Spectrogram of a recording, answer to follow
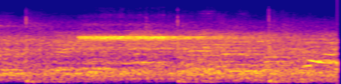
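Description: Volleyball bounced on the hardwood gym floor before a serve, three dull thuds, with a steady high whistle tone lasting about a second between them: the referee's whistle that authorizes the serve. Crowd chatter carries on underneath in the echoing gym.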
